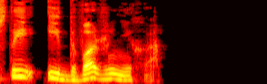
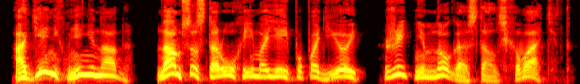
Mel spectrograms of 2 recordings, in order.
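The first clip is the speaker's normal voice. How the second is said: a kindly old priest, lightly voiced, higher; an old village priest telling his story, a touch higher; 6 semitones higher than usual. Old priest confiding to the detective, lightly higher.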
